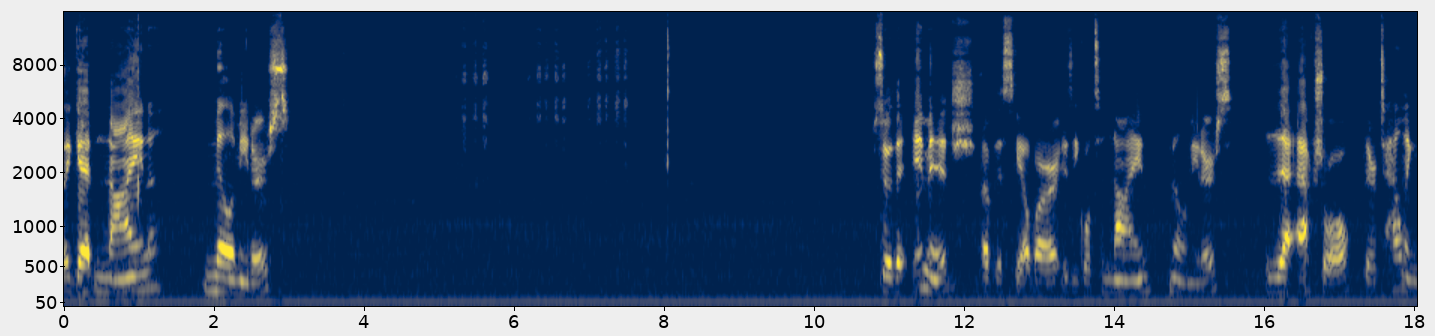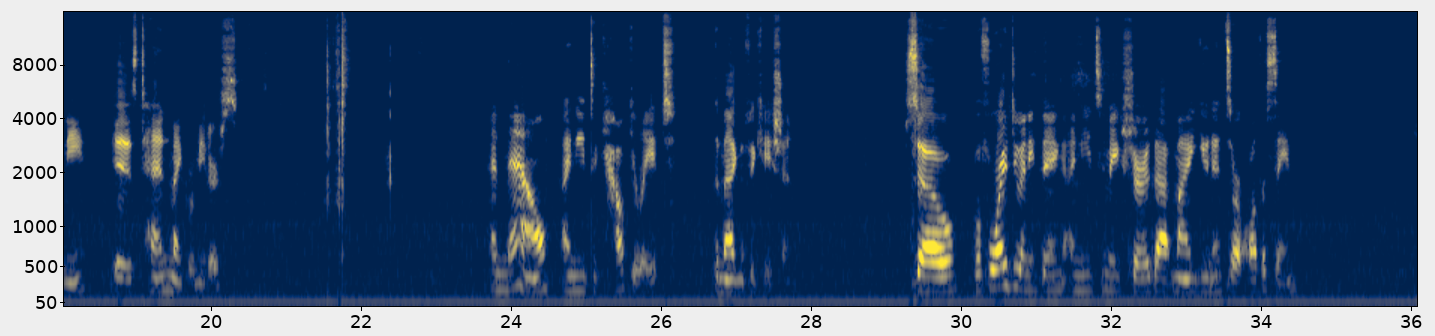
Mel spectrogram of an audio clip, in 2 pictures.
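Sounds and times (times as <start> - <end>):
marker squeaking on whiteboard: 5.3 - 7.6
card clicking on whiteboard: 21.5 - 21.8.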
